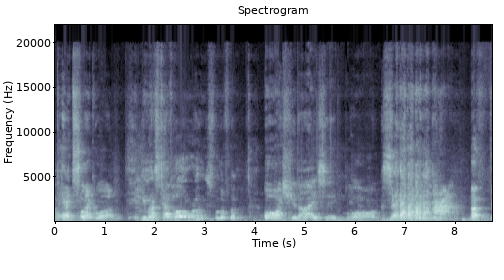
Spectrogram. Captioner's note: evil laugh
